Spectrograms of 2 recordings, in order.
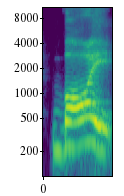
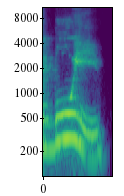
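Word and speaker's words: buoy: pronúncia errada eu falava Eu acho que eu falava boy e é bui é bui é bui e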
